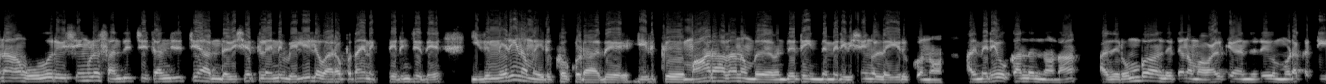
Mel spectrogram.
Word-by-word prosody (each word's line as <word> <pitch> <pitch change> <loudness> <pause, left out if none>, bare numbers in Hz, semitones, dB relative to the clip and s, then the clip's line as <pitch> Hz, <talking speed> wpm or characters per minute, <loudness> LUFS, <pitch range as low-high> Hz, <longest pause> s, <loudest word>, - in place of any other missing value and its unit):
ஆனா 155 0 +1 0.2
ஒவ்வொரு 155 +3 0
விஷயங்களும் 175 +2 +1
சந்திச்சு, 150 +3 0
சந்திச்சு, 150 +5 +1
அந்த 130 -2 0
விஷயத்லருந்து 145 +1 +1
வெளியில 150 +4 +1
வர்றப்ப 125 +3 -2
தான் 140 - +2
எனக்கு - - -3
தெரிஞ்சது. 125 -2 0 0.4
இது 135 +3 +1
மேரி 170 +7 +2
நம்ம - - +2
இருக்ககூடாது. 115 -2 -1 0.3
இதுக்கு 120 +1 -1 0.2
மாறா 155 0 +1
தான் 155 -1 0
நம்ம 120 -2 +1 0.2
வந்துட்டு 125 +2 +1
இந்த 245 +1 +1
மேரி 115 - +1
விஷயங்கள்ல 125 -4 +1
இருக்கணும். 110 -2 -2 0.3
அது 120 +1 0
மாரியே 160 +5 +1
உட்கார்ந்துருந்தோன்னா 130 -6 -1 0.4
அது 115 +1 -1
ரொம்ப 165 +5 -1
வந்துட்டு 135 0 -1
நம்ம 120 -3 0
வாழ்க்கை 125 +2 0
வந்து 120 +2 -1 0.2
முடக்கட்டி 120 - -1
135 Hz, 160 wpm, -22 LUFS, 120-155 Hz, 0.4 s, தான்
